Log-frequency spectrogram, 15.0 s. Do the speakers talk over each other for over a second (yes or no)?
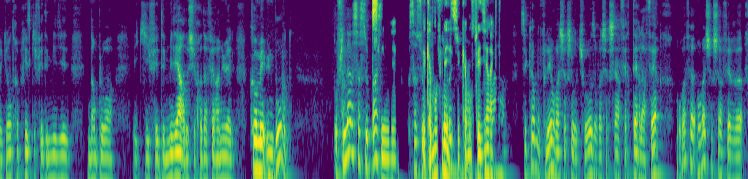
yes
